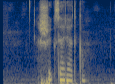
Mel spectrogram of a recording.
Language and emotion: Russian, neutral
